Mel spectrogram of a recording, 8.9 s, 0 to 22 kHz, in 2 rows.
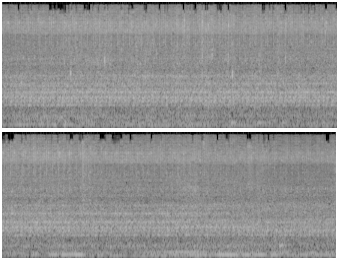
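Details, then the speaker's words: Honda Accord (whale-body) 3.0 V6 petrol at idle after repair: replaced and cleaned injectors, injector filters, leaking coolant hose; earlier shook with cylinders 1 and 5 misfire codes and flashing check-engine light. Now steady even idle, no stumble, light off. "เครื่องก็นิ่งแล้วนะครับผมเครื่องก็นิ่งปกติแล้วไม่สั่นแล้วครับเครื่องนิ่งนะครับผม"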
